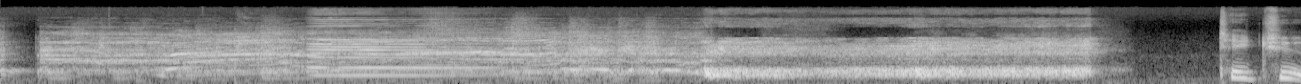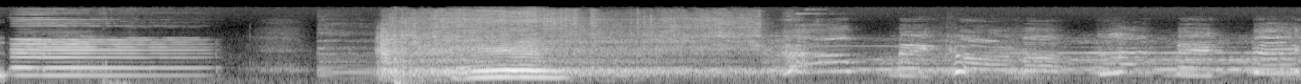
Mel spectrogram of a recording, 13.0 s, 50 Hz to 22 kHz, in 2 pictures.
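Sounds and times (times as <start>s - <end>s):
noisy burst: 3.5s - 5.6s, 8.4s - 10.8s.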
